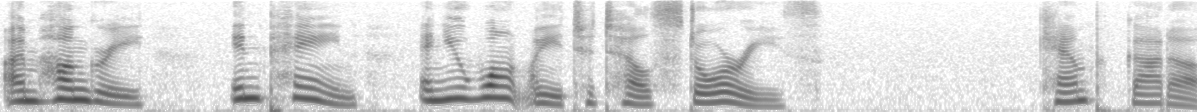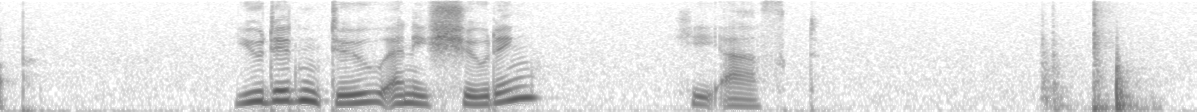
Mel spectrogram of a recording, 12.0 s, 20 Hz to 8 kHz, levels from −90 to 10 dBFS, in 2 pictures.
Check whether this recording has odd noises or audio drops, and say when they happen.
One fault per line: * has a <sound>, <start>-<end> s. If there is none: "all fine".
* has a squeak, 11.2-11.8 s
